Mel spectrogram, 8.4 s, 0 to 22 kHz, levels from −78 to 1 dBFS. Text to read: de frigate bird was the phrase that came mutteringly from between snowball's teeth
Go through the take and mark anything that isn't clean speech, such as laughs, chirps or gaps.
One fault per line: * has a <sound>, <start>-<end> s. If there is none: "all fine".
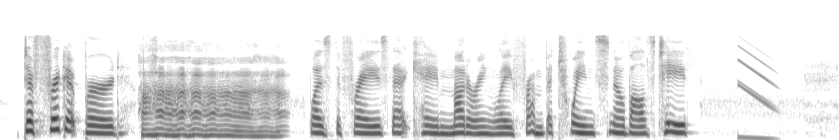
* has a laugh, 1.4-2.9 s
* has a chirp, 7.4-7.8 s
